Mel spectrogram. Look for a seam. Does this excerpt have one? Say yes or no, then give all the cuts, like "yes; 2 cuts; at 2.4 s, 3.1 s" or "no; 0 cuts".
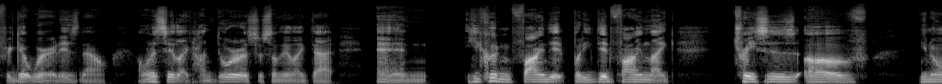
no; 0 cuts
